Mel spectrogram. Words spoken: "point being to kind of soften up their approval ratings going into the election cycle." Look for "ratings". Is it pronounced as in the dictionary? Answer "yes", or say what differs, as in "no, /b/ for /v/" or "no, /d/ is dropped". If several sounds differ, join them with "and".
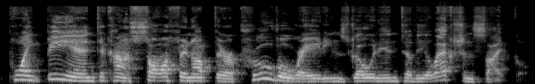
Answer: yes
